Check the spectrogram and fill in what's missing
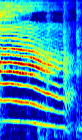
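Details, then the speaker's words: Infant crying during cough-and-cold massage: a single sustained wail with a clear, high, steadily falling pitch that fades at the end. "Kok nangis malah sakit"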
